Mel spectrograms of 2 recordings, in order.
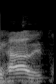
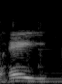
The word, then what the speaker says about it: Hades: la historia de Hades, o Hades, como usted le quiera pronunciar, que está en Netflix.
